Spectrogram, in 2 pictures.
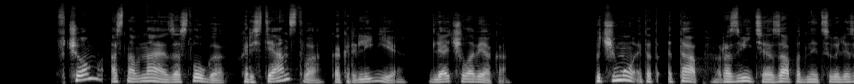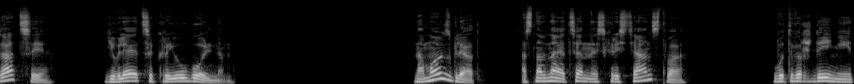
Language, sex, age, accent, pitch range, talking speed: Russian, male, 20-39, native, 115-155 Hz, 90 wpm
